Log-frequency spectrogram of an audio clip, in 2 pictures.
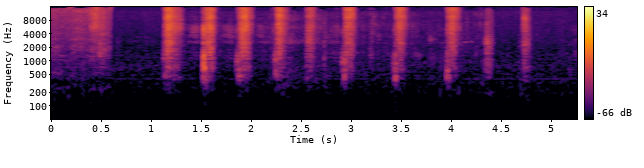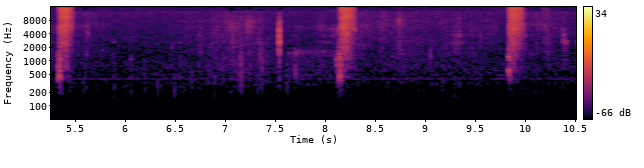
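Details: Dog giving a rapid run of about a dozen short, sharp nasal bursts; repeated animal sneezing.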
